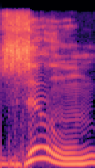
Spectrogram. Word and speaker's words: Zomm: okay this is it it's called Zoom but it's spelled zo mm as opposed to zo M sounds like Z oh maybe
